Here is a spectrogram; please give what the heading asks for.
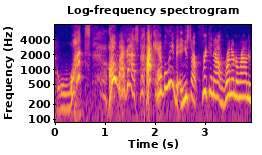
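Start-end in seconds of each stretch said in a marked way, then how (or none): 0.0-2.5 sudden squeal of amazement, loud and high; shocked disbelief. Retold or imitated. You hear God's message and squeal in disbelief. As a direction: act stunned, voice jumping up. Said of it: "and you're like".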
